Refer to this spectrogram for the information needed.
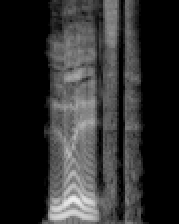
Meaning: second-person singular present of lullen
- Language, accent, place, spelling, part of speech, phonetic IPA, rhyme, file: German, Germany, Berlin, lullst, verb, [lʊlst], -ʊlst, De-lullst.ogg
